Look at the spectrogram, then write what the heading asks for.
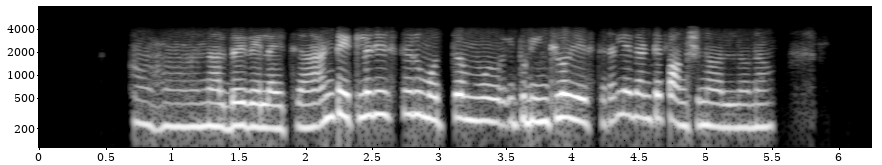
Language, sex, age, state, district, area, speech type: Telugu, female, 18-30, Telangana, Peddapalli, urban, conversation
